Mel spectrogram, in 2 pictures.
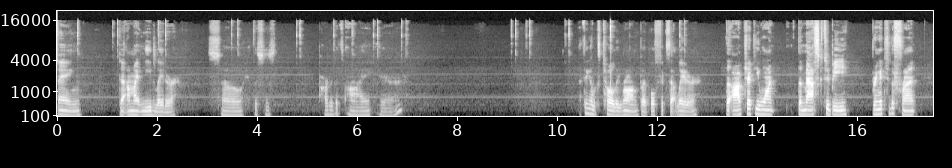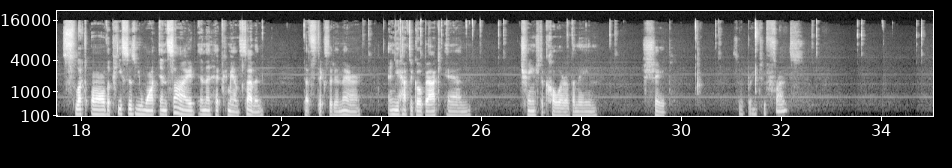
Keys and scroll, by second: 11.0 shift+super+], 21.2 super+7.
